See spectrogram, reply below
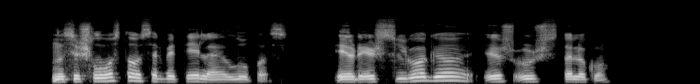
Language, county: Lithuanian, Marijampolė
